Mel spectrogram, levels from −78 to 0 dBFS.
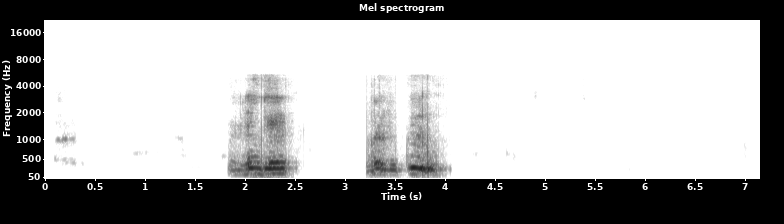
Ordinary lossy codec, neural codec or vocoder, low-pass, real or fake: AAC, 32 kbps; codec, 32 kHz, 1.9 kbps, SNAC; 5.4 kHz; fake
